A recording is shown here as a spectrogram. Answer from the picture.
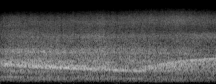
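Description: Opening sound effect of a car advertisement: a loud hissing whoosh carrying one tone that glides down and then back up in pitch.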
